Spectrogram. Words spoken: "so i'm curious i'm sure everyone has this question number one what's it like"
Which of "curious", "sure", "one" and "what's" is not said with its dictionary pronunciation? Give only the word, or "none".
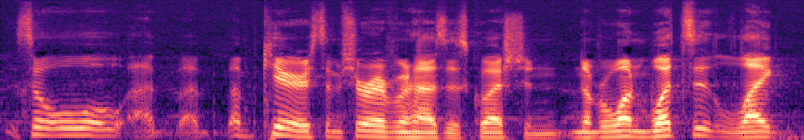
none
